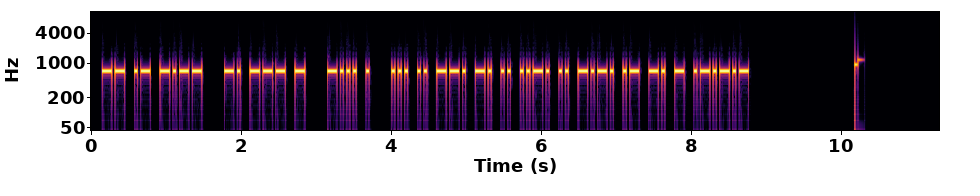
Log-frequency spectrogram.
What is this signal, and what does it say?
Morse code, heard as a keyed tone, about 27 wpm, 700 Hz. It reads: MAY NOT BE SIGNIFICANT.
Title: Sentences from Top 1000 Words - Review Part 6 - 28wpm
